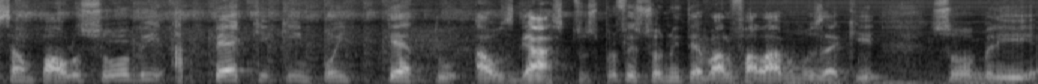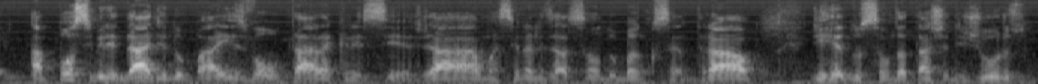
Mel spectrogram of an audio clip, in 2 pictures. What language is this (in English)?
Portuguese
